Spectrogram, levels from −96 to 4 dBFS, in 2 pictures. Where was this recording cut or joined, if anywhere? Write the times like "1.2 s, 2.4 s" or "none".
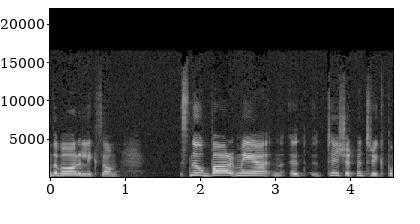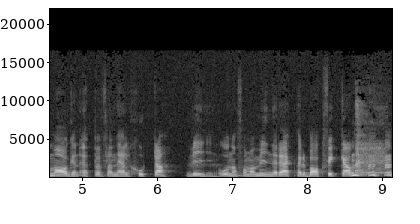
none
